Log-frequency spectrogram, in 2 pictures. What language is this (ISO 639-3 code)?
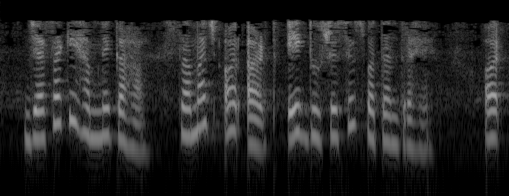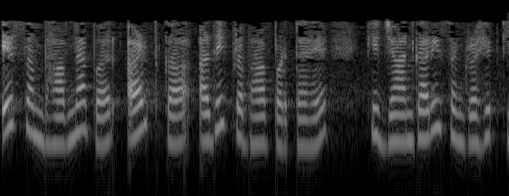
hin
